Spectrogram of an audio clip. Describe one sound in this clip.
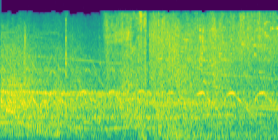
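Metal crunches as a police car is rammed.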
